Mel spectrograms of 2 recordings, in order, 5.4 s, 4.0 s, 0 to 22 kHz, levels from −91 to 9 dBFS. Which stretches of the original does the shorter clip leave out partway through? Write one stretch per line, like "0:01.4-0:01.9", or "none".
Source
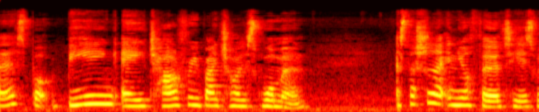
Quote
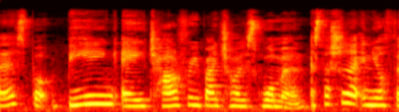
0:03.1-0:03.9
